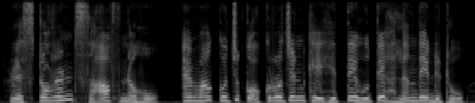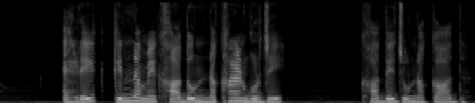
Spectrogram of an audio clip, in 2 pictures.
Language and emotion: Sindhi, disgusted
